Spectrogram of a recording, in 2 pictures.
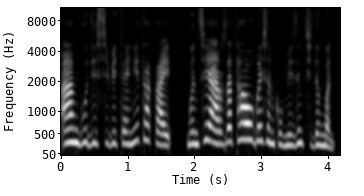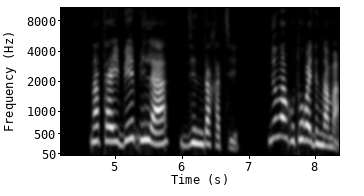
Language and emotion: Bodo, angry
